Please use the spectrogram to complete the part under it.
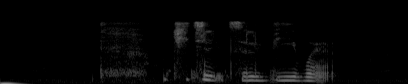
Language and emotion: Russian, positive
